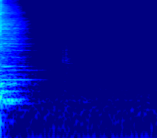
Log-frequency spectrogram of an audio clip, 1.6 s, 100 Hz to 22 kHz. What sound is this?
Music > Solo percussion
3 half long
crash, cymbals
